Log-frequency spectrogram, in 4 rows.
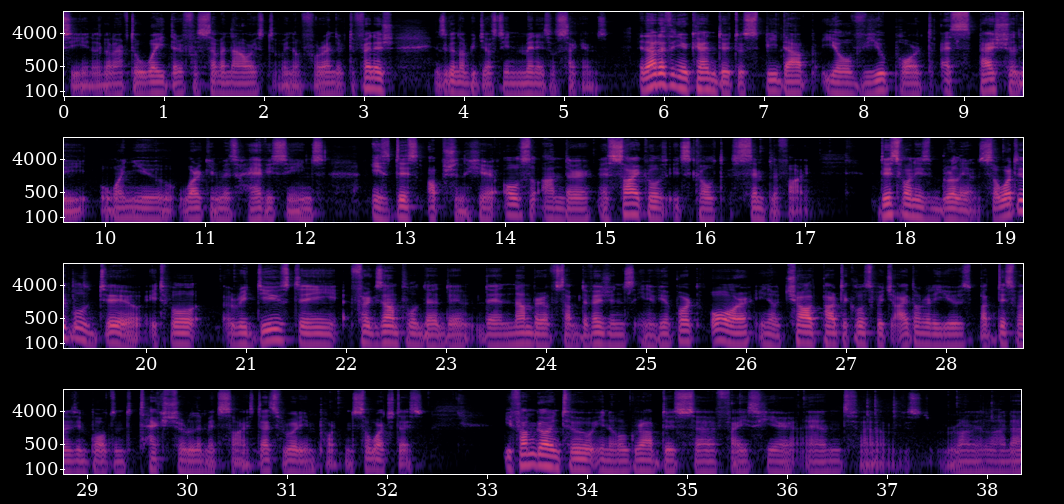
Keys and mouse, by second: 6.7-7.2 shift+middle drag, 8.8 shift+middle click, 16.4 click, 17.2 click, 18.9 click, 20.8 click, 20.8 shift+a, 31.4 click, 32.3 shift+middle click, 32.9 Tab, 35.3 click, 35.4 right click, 36.1 click, 36.8 g, 37.1 z, 37.6 click, 38.1 ctrl+b.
